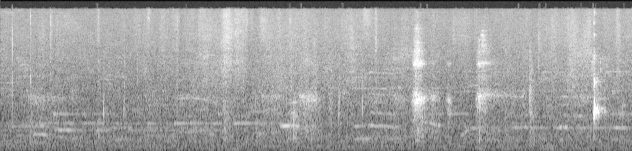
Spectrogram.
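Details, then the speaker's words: Baby boy with hiccups: repeated short, sharp catches over soft background music. "Oh, it's a big one. What do you think, KG? Does he have the hiccups?"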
